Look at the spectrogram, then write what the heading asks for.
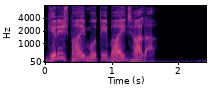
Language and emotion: Gujarati, neutral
